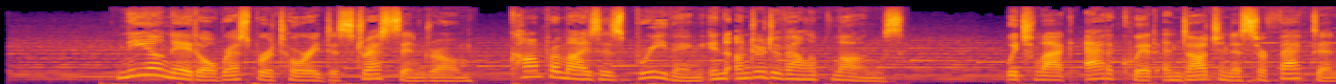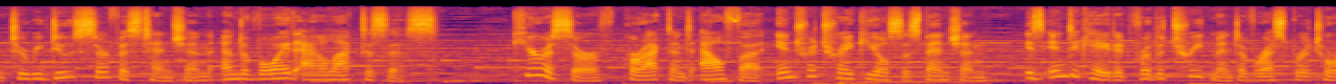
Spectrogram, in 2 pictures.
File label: english american others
